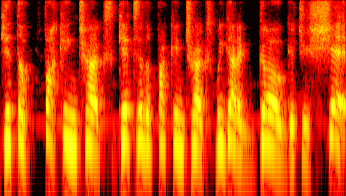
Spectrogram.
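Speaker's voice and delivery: mock soldier voice, barking, urgent, loud shouted yelling. Retelling the first sergeant and others running to the trucks: imitating people yelling. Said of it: "them yelling".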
